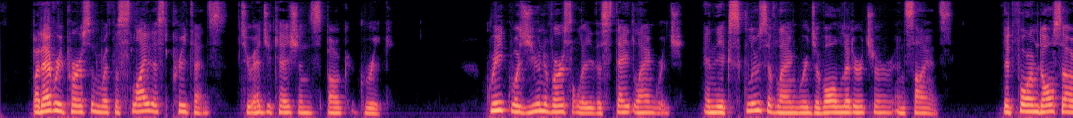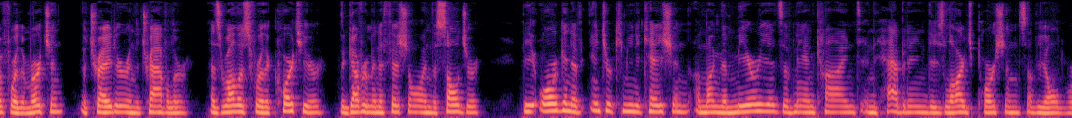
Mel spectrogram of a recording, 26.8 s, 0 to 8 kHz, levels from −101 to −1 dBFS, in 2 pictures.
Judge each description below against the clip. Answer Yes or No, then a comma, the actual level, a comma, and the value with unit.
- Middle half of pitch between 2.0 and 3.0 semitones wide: Yes, narrow, 2.4 semitones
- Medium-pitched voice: Yes, medium, 150 Hz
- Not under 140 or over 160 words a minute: Yes, average, 150 wpm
